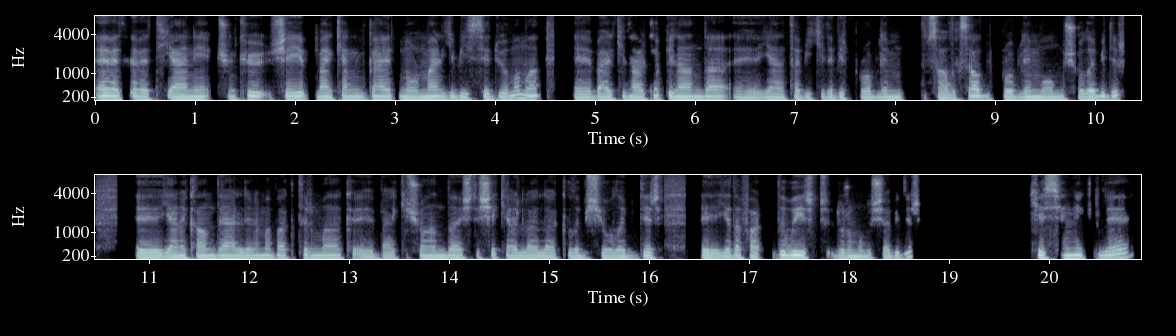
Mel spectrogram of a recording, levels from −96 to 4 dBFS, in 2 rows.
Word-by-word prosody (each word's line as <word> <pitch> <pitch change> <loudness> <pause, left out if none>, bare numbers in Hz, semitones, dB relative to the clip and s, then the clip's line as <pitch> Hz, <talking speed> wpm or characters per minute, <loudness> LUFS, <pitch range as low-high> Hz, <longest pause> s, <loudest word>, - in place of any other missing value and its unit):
Evet, 120 -2 +4
evet. 105 -3 -1
Yani 110 0 +3
çünkü 110 +1 -1
şey, 115 +2 +1
ben 110 -1 +3
kendimi 110 +1 -1
gayet 115 -1 0
normal 110 +1 +3
gibi 110 -1 -1
hissediyorum 105 +3 -1
ama, 125 -4 +1 0.3
eee, 100 0 +1
belki 105 +1 0
de - - +3
arka 105 +2 0
planda, 110 0 +2
eee, 100 - -2
yani 95 +1 0
tabii 105 0 -3
ki 105 -1 -6
de 105 -1 0
bir 105 -1 -1
problemim, 100 0 -1 0.2
sağlıksal 95 +4 -1
bir 110 - -8
problemim 105 0 +2
olmuş 105 +2 -1
olabilir. 110 +4 +1 0.6
Eee, 100 - +4
yani 100 +2 +3
kan 105 0 +1
değerlerime 110 0 +2
baktırmak 110 0 -1
eee, 95 -2 -2
belki 100 +2 -5
şu 105 - -2
anda, 105 +1 +2
işte, 105 +1 -4
şekerle 105 +2 0
alakalı 105 0 -1
bir - - -8
şey 105 +1 -2
olabilir, 100 +1 -1 0.4
eee, 100 - +3
ya 95 +1 +2
da 105 - +1
farklı 105 +3 -1
bir 115 -3 +5 0.2
durum 100 -1 +1
oluşabilir. 95 +1 -3 1.1
Kesinlikle. 115 +4 +1
105 Hz, 150 wpm, -23 LUFS, 100-110 Hz, 1.1 s, bir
